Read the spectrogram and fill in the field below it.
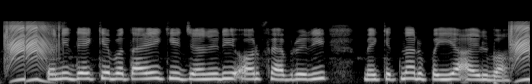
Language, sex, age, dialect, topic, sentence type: Bhojpuri, female, 18-24, Northern, banking, question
